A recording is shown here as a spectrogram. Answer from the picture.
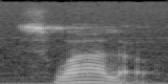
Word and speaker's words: swallow: Here we have got two syllables in this word, swallow. But which syllable do we stress in here? Here we stress the first. The second one is unstressed.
